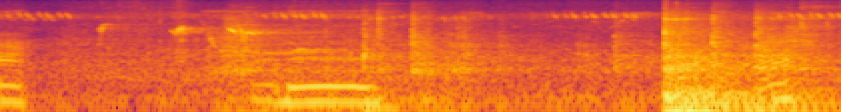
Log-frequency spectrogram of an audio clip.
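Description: Crickets chirring steadily in the background, with a short low hum about a second and a half in and a loud, sudden low thump near the end.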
